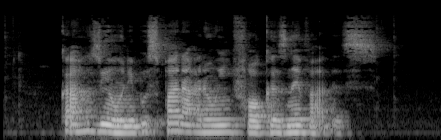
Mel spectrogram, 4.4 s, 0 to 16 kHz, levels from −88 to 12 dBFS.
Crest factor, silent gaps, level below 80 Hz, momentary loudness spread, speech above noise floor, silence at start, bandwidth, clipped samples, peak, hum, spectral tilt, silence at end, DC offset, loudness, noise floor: 20 dB; none; -64 dBFS; 15 LU; 45 dB; 0.65 s; 10.5 kHz; under 0.1%; -2 dBFS; none; -6.5 dB/octave; 0.65 s; under 0.1%; -21 LUFS; -66 dBFS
